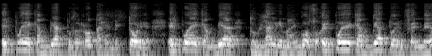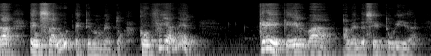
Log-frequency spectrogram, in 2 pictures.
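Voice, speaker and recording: A man speaks at a fairly slow pace in a high pitch with ordinary pitch variation. Audible room echo and noticeable background noise surround his voice. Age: 70s. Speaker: pastor. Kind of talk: testimony.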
